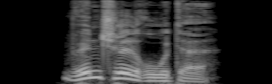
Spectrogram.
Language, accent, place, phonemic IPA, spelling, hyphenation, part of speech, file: German, Germany, Berlin, /ˈvʏnʃəlˌʁuːtə/, Wünschelrute, Wün‧schel‧ru‧te, noun, De-Wünschelrute.ogg
- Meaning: divining rod (a staff used to find subterranean resources, such as water or metals, by divination)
